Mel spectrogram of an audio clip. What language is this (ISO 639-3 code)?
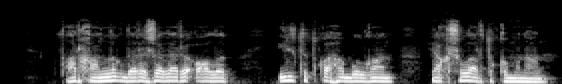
bak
